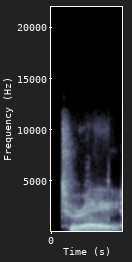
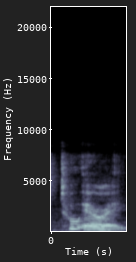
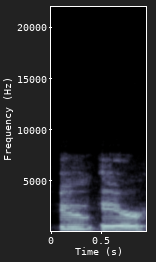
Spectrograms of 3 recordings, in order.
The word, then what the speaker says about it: Tuere: but um that's cool it's too airy so it's just think of two air and ray okay too airy um so we have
